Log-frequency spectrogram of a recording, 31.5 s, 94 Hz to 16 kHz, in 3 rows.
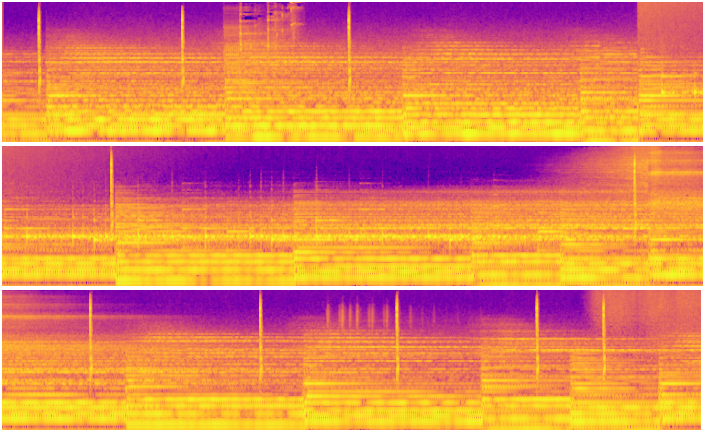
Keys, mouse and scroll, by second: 0.6 click, 2.5 F2, 2.7 click, 12.1 click, 12.3 ctrl+Num_Lock, 15.7 ctrl+z, 20.0 click, 22.4 click, 24.9 click, 25.4 right click, 27.0 click, 29.1 click, 30.0 click.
